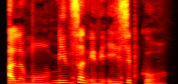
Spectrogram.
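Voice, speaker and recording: A woman's voice: medium pitch, animated, measured pace, darkish tone, dry recording, clean studio sound, close to an everyday voice. A woman voicing a scheming, bitter socialite in an audio story, arrogant and mixing Tagalog with English.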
